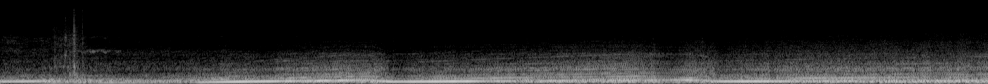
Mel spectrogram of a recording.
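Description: A 2022 Peugeot 508 GT with the 1.6 PureTech 225 hp engine and EAT8 automatic launches from a brake-held start to 100 km/h, the engine note climbing loudly through three rising gear pulls with brief dips at each shift.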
